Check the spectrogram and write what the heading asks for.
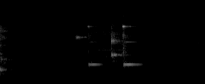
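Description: A faint electronic notification chime, two short beeps about half a second apart.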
